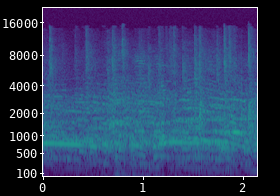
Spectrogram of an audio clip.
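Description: Faint outdoor football-pitch sound with distant players' shouts: a couple of brief calls that fall slightly in pitch over a low background hush.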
